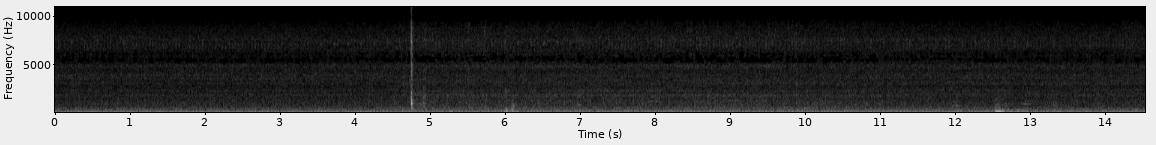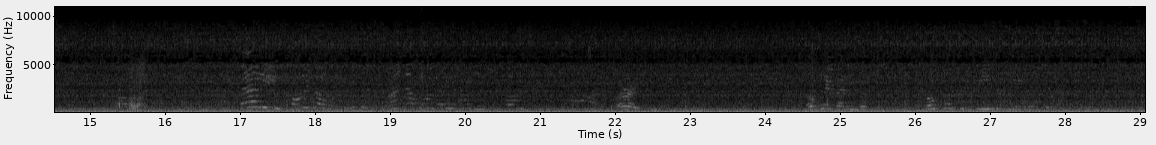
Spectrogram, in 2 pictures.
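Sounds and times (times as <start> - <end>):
car engine idling: 0.0 - 29.0
heavy thump: 5.2 - 6.3, 12.5 - 13.0.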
